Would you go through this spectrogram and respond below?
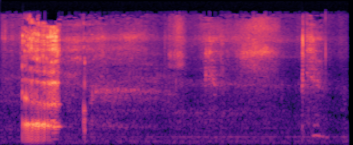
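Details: A man gagging himself to try to cure his hiccups lets out one loud, short, rough belch, followed by quiet room sounds and faint noises.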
